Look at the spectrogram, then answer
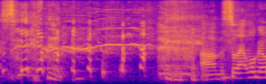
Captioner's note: giggling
